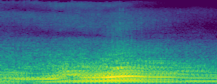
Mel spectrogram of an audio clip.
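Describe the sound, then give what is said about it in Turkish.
A car with a loud, modified exhaust revs up, its deep rumbling engine note rising to a peak and then easing back. The sound is heard alone, with no voices. “Adam koymuş egzozlara bakar mısınız?”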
